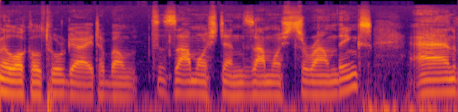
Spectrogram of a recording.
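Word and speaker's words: Zamość: the beautiful city of my last chance to mispronounce something zamos it's zamos that was close actually you were close and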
